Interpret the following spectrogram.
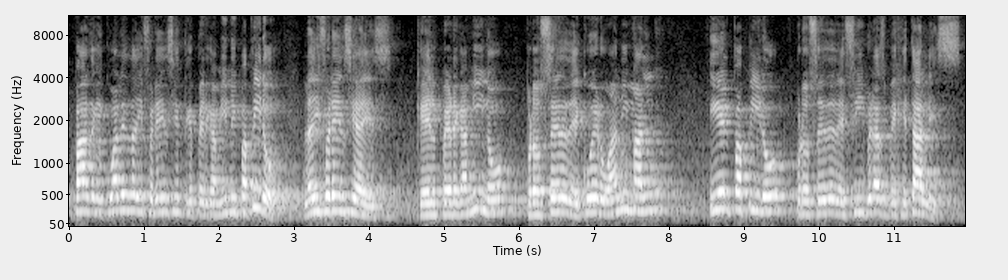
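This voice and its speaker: A man, a missionary priest, teaches a Bible course to a class. He asks rhetorical questions, corrects himself and pauses to write on the board. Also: high voice. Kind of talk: classroom lecture with questions to students. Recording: roomy hall reverb, faint background noise.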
